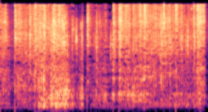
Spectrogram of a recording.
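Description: A tool scrapes through loose gravel.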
